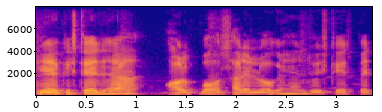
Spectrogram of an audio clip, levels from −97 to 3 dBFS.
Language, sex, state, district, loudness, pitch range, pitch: Hindi, male, Bihar, Darbhanga, -19 LUFS, 135-150 Hz, 145 Hz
